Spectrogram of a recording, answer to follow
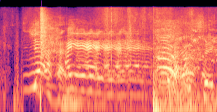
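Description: A long, loud, quavering vocal cry, its pitch wavering throughout, with a second louder cry and a low rumble under it near the end.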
